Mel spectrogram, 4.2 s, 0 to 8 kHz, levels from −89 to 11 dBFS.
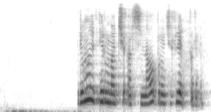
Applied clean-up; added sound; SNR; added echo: neural mask model DeepFilterNet 3.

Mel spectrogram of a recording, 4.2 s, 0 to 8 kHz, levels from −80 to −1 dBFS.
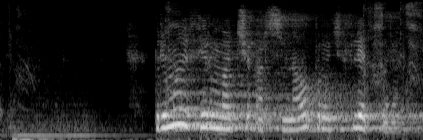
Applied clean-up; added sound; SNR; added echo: neural separator model SepFormer DNS4.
